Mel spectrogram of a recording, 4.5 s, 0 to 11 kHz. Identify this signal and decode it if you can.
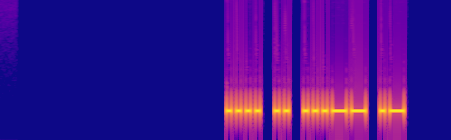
Morse code, heard as a keyed tone, about 25 wpm, 700 Hz. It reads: HI3A
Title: DXCC-100 Call Signs - 4 Characters - Repeated 2x - 25wpm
